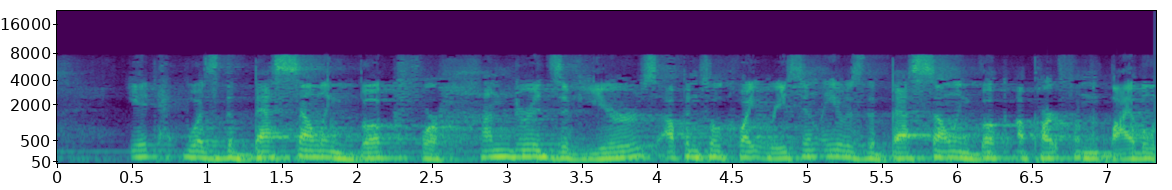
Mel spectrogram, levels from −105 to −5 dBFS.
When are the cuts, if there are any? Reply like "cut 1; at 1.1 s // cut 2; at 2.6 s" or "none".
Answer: none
